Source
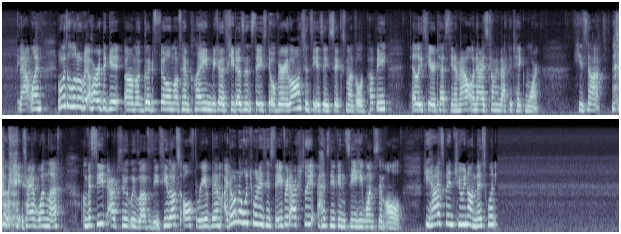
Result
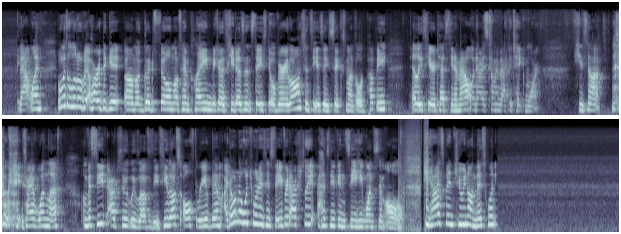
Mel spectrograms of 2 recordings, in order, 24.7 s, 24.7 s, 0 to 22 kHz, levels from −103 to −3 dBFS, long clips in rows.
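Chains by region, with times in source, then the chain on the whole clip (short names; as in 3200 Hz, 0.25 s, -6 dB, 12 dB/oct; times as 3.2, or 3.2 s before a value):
9.38–11.56 tilt +3.5 dB/oct + compressor, threshold -27 dBFS
20.27–20.87 HPF 94 Hz + sample leveller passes 5 + mismatched tape noise reduction encoder only
whole clip: dry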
